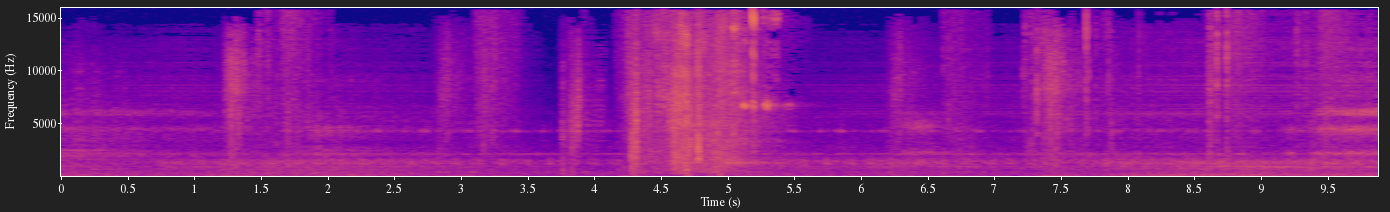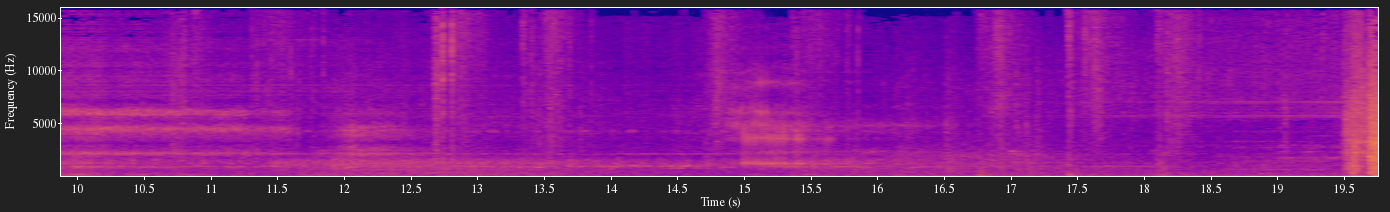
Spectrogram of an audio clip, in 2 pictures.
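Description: Soft footsteps creep across creaking wooden boards.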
